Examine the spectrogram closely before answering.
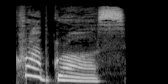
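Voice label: "crabgrass", British English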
